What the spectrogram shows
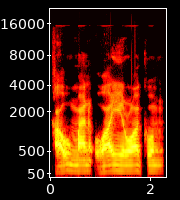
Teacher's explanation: Maka dibaca dengan izhar haqqi. Kauman jangan didengung, jangan dipanjangkan.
